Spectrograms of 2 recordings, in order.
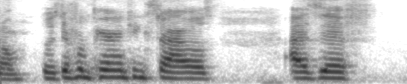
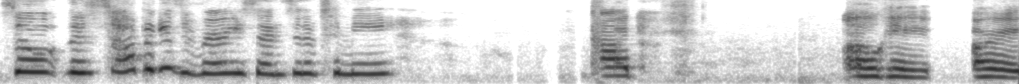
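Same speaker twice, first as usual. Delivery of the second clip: tearful, crying voice, higher pitch; 9 semitones higher than usual. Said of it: "I'm sorry for crying".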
